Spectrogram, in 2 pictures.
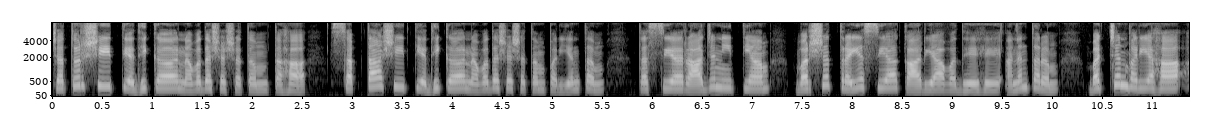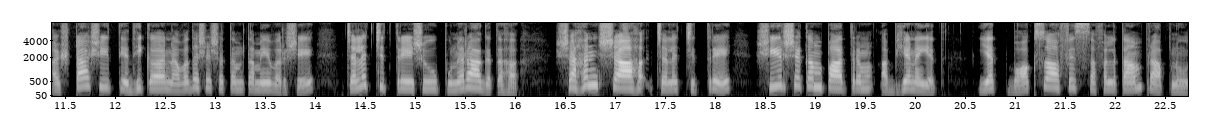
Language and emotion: Sanskrit, neutral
